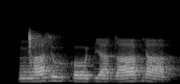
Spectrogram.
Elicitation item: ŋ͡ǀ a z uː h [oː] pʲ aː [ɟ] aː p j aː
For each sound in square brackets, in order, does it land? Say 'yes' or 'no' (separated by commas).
yes, no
